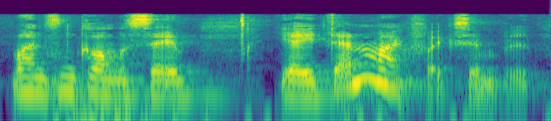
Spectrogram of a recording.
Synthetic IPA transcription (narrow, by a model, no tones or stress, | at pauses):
ʋɒhænsɔ̽nkʰɒ̽m̰ɒ̽sɛːjæid̥ænmɑ̈ːɡ̥fɒ̽eɡ̥sem̰b̥l̩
